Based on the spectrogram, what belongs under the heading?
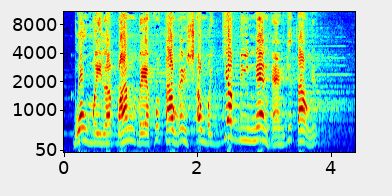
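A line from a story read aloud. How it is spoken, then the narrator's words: Angry glaring shout. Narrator (Vietnamese): ông liền trợn mắt quát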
